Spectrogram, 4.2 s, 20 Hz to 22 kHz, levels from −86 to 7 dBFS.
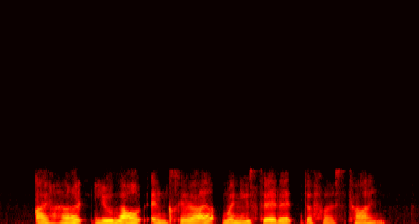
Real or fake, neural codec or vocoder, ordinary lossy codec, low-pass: fake; codec, 24 kHz, 1.5 kbps, HILCodec; Opus, 32 kbps; 5.4 kHz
